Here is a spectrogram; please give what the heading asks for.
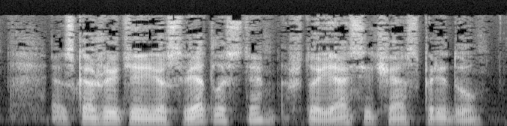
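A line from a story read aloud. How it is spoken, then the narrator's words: Dry. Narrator (Russian): сказал он сухо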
